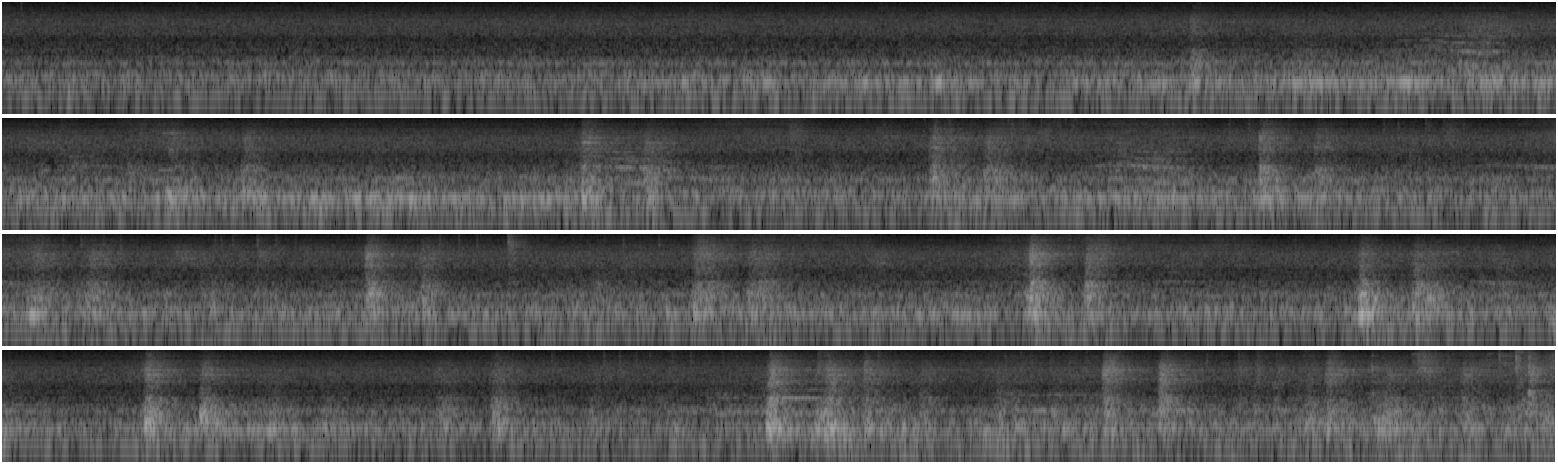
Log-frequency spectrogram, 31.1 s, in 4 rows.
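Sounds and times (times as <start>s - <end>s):
Meitetsu train rumble on the Inuyama and Hiromi lines: 0.0s - 31.0s
Meitetsu train wheel clacks and rattling knocks: 10.6s - 23.0s, 24.0s - 31.0s.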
